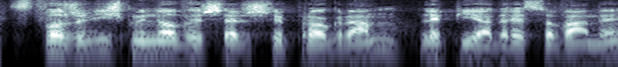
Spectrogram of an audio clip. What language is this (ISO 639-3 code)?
pol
